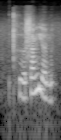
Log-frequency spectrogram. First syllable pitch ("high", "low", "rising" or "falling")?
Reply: low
